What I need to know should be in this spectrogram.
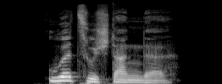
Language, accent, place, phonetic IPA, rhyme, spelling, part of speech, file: German, Germany, Berlin, [ˈuːɐ̯ˌt͡suːʃtandə], -uːɐ̯t͡suːʃtandə, Urzustande, noun, De-Urzustande.ogg
- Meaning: dative of Urzustand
